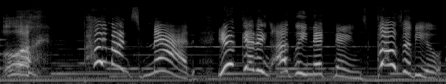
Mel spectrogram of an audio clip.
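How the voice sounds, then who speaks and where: Tiny childlike game sidekick: extremely high squeak, wildly swooping, easily offended. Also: female voice, huge pitch swings, measured pace, bright, forceful tone, heavily acted. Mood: indignant. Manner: exclamatory, refers to self in third person. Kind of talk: anime-style video game voice acting. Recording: music behind the voice.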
